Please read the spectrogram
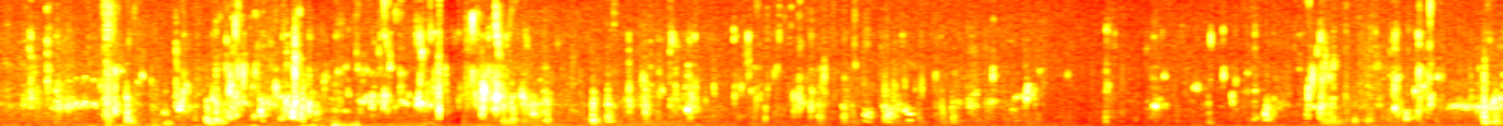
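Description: Muscovy ducks dabbling and dunking their heads in the shallow water of a plastic kiddy pool while hunting feeder fish: small irregular splashes and drips, busiest in the first few seconds and sparser later.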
